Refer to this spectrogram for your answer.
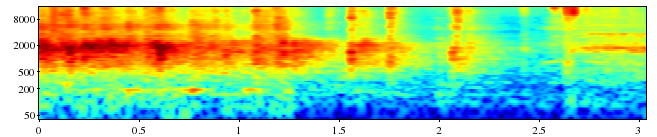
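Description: Audience applause welcoming a guest speaker who is about to speak from the Bible: a dense wash of many hands clapping, fairly loud at first, then gradually thinning out and tapering off with a few scattered claps near the end.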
